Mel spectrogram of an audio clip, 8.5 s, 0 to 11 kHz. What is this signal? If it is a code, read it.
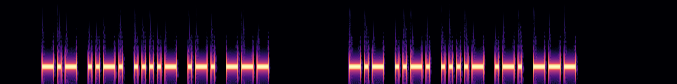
Morse code, heard as a keyed tone, about 25 wpm, 700 Hz. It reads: KF4RO KF4RO
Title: USA Call Signs - 5 Characters - Repeated 2x - 25wpm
